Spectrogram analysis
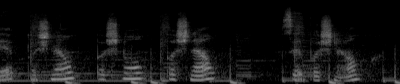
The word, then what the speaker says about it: Bushnell: Then the next book that I'm going to be reading is Sex in the City by Candace Bushnull, I think is how you say it. Bushnell.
